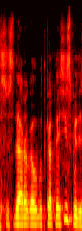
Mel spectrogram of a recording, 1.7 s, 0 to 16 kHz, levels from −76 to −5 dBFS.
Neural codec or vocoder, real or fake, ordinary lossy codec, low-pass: none; real; MP3, 96 kbps; 14.4 kHz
